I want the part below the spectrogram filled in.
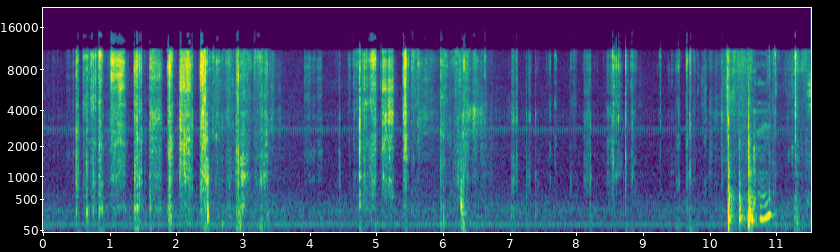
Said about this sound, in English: I'm just going to cut this right away just to save time.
